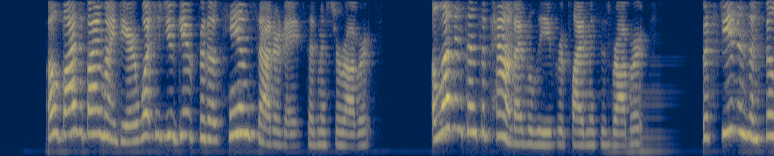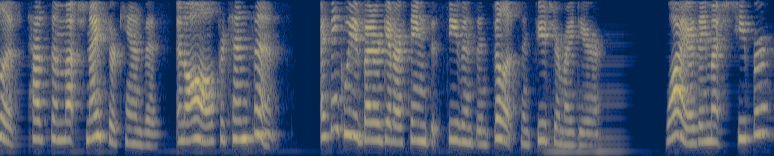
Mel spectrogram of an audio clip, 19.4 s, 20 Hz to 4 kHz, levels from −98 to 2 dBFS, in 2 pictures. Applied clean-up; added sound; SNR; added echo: neural mask model DeepFilterNet 3.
